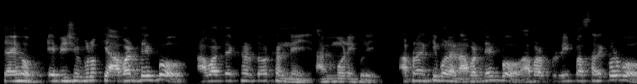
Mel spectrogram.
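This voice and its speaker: Man teaching Italian pronunciation over muffled audio. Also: fairly high pitch. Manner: explains in a repetitive way, often checks with students. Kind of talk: online class lesson.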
